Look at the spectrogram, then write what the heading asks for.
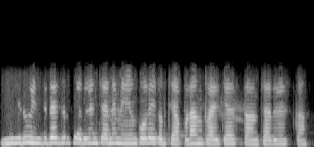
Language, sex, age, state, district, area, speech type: Telugu, female, 30-45, Andhra Pradesh, Vizianagaram, rural, conversation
